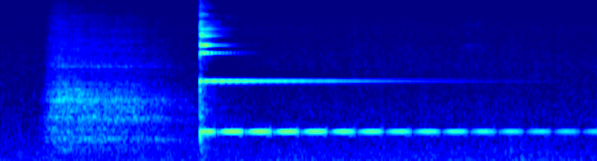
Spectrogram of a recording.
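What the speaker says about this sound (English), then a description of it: "Take a deep breath." A single long, deep inhale draws in for over a second, then a clear ringing tone strikes and sustains, slowly pulsing as it fades, with no talking.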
